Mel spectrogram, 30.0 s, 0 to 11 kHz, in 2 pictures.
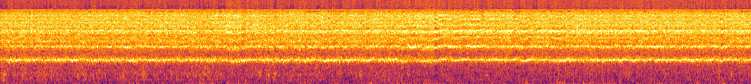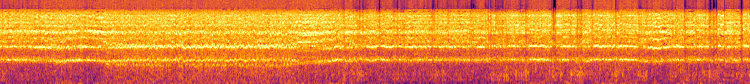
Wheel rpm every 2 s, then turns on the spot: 230, 230, 230, 230, 230, 230, 230, 230, 210, 190, 200, 230, 240, 230, 230.
none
